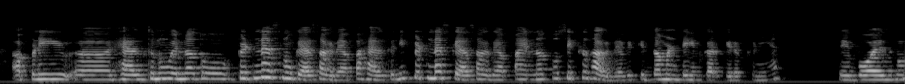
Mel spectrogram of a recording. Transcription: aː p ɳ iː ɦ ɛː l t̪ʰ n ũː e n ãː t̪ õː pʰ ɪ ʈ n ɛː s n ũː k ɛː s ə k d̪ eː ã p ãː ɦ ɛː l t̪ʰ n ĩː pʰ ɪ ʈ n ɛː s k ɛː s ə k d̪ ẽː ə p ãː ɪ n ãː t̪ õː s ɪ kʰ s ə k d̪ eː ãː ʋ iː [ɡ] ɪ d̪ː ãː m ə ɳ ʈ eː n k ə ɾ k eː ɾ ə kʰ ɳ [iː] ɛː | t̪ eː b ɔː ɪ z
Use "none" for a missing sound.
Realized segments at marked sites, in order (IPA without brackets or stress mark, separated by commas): k, iː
